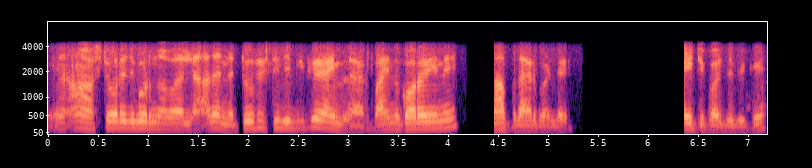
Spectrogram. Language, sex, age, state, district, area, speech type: Malayalam, male, 18-30, Kerala, Kasaragod, rural, conversation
